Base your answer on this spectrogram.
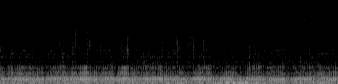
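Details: Two new kittens purring while settled on a blanket that came home with them from their mother's house, a spot that seems to remind them of her; a soft, low, steady rumble with fine rapid pulsing, quiet indoors.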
